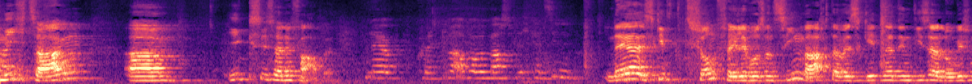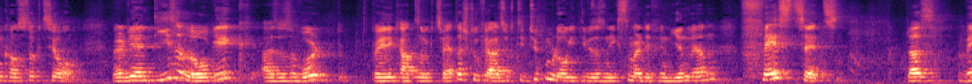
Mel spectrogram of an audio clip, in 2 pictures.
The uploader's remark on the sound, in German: Diese Vorlesung wurde von Studierenden aufgenommen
